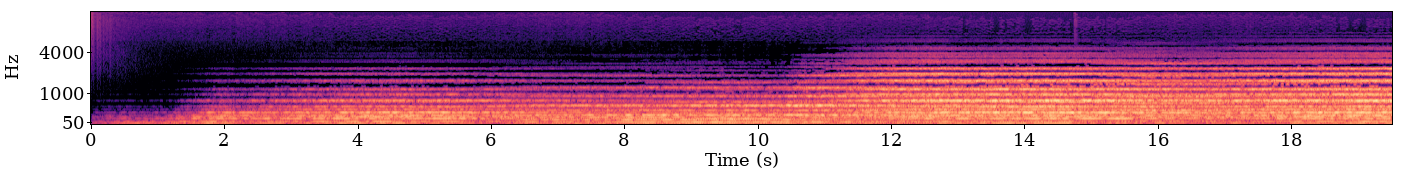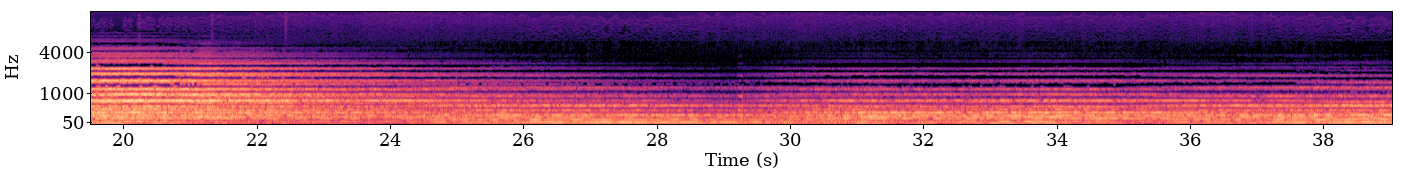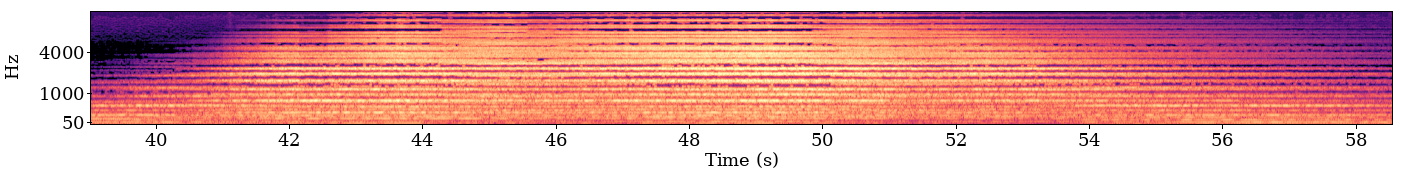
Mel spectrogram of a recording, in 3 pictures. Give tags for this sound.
old-music; music; ambience; spacey; soundscape; sad; sound

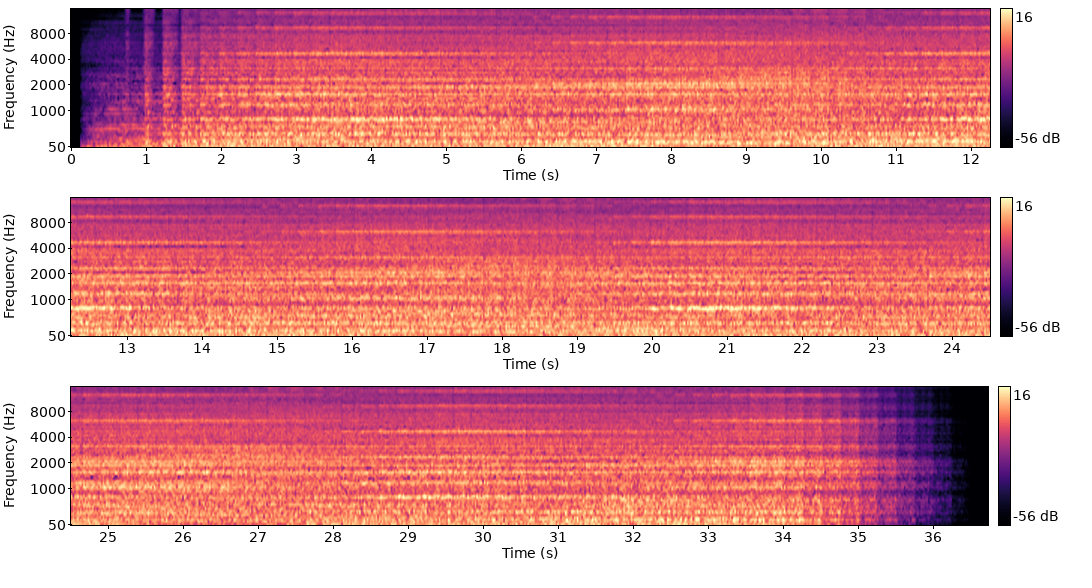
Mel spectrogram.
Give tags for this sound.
airy; choire; delay; granular; organ; reverb; space; spooky; stereo

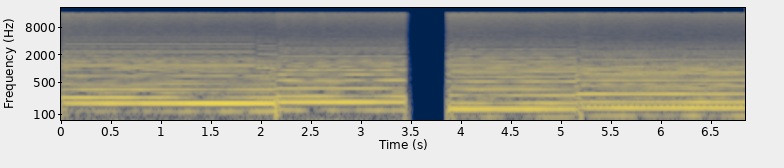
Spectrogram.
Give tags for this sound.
accordeon; guitar; guitare

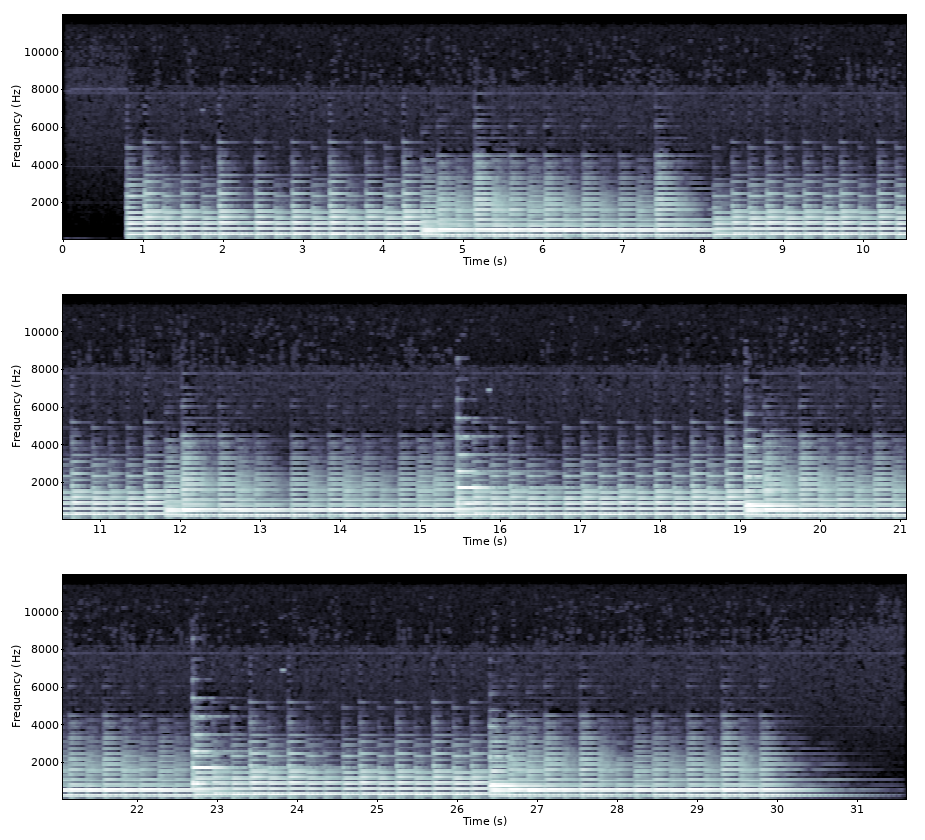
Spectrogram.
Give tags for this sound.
creepy; horror; old; piano; suspence

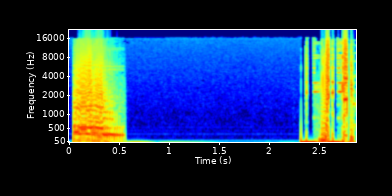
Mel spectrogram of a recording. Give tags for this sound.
bending; circuit-bent; coleco; core; experimental; glitch; just-plain-mental; murderbreak; rythmic-distortion

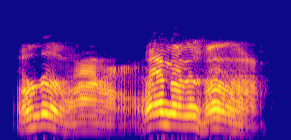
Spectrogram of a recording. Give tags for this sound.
noise; voice; male

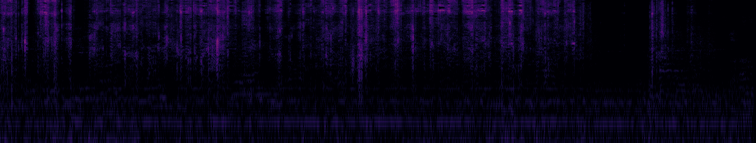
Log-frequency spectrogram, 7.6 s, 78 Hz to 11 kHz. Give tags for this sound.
MTC500-M002-s13keys; ringy; scratchjinglemuddlegrainy

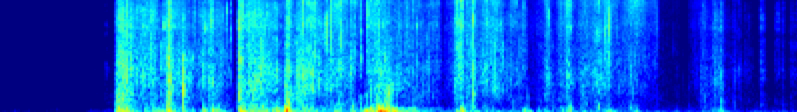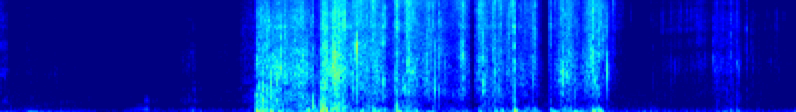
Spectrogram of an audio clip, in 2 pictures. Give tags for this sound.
crushed; paper

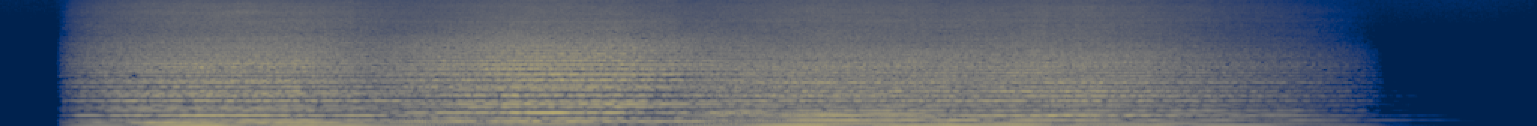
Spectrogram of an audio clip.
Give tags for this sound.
ambience; ambient; atmosphere; background; background-sound; cinematic; dark; deep; drama; dramatic; drone; film; hollywood; horror; mood; movie; music; pad; scary; soundscape; spooky; story; strings; suspense; thrill; thriller; trailer

